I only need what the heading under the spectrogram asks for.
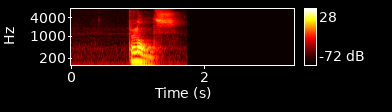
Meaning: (noun) a splash, sound of a splash; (interjection) the noise made from something splashing against a surface
- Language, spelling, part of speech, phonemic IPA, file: Dutch, plons, noun / interjection, /plɔns/, Nl-plons.ogg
